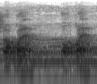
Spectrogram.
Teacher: कौफ की मखरज में एक जंबिश हो रही है एक हरकत हो रही है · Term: कलकला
